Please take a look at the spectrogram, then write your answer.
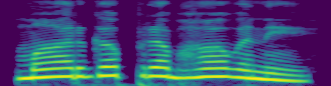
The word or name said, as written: ಮಾರ್ಗಪ್ರಭಾವನೆ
